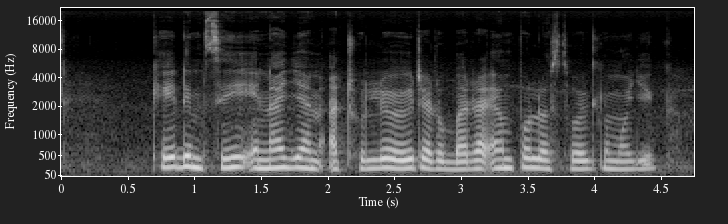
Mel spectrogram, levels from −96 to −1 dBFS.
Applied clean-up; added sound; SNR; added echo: none; none; none; none.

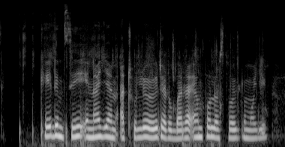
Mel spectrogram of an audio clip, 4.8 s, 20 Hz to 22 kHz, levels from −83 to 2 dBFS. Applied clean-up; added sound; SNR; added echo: neural mask model RNNoise.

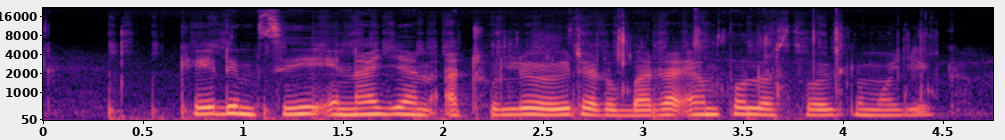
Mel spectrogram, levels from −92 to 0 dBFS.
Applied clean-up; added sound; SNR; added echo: none; Chewing, mastication + Writing; 20 dB; none.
